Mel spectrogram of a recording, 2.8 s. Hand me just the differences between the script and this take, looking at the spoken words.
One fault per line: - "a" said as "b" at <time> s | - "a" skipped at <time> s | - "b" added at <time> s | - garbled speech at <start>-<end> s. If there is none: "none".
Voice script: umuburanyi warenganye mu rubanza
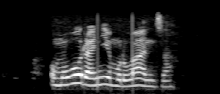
- "warenganye" skipped at 1.3 s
